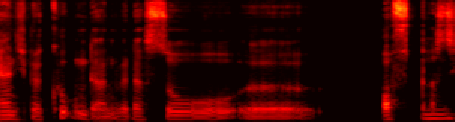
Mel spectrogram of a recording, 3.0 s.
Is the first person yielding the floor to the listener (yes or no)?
yes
